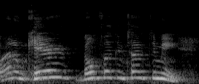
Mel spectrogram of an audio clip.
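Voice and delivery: high-pitched acted brush-off; indignant rebuff. Woman to the stranger complimenting her, indignant rebuff. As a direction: imitate a woman shutting him down.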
